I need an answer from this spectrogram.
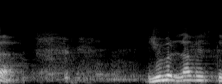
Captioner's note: laughter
